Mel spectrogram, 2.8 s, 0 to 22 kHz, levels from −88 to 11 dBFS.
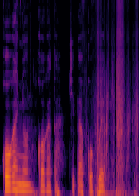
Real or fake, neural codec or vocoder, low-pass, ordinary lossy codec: real; none; none; none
